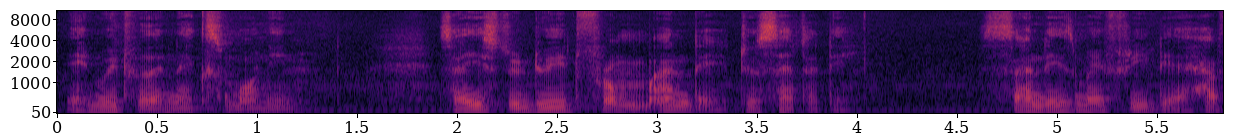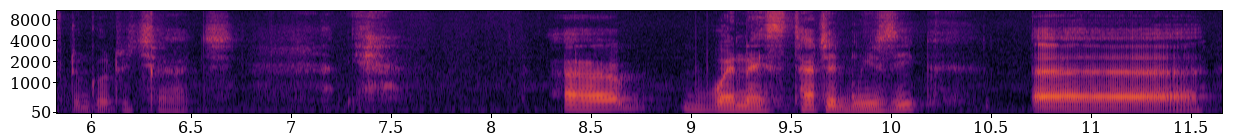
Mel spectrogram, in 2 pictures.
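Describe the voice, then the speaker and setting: A man's voice: on the low side, vocal fry, dark tone, a little hiss or hum. A man with a Kenyan accent telling his personal story in a casual interview, reflective and repeating phrases for emphasis. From Nairobi, Kenya. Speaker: interviewee, groom, chef and musician.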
